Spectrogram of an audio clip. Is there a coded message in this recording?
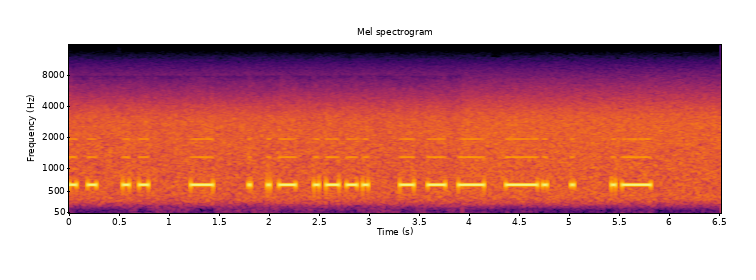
No, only beeps of irregular length, with a squelch burst at the end.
